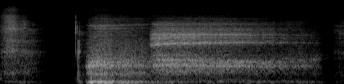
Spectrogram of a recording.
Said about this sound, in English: we're going to all join together and hold hands and take a collective cleansing breath.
